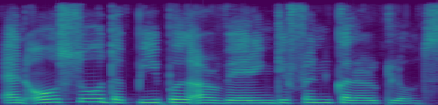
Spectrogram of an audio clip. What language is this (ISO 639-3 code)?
eng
